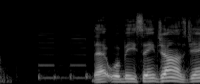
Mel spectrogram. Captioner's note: buzzer beeps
